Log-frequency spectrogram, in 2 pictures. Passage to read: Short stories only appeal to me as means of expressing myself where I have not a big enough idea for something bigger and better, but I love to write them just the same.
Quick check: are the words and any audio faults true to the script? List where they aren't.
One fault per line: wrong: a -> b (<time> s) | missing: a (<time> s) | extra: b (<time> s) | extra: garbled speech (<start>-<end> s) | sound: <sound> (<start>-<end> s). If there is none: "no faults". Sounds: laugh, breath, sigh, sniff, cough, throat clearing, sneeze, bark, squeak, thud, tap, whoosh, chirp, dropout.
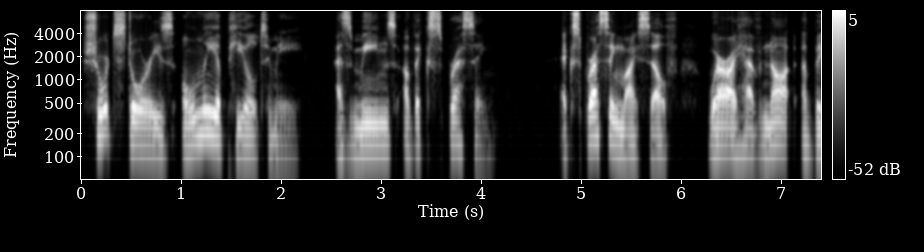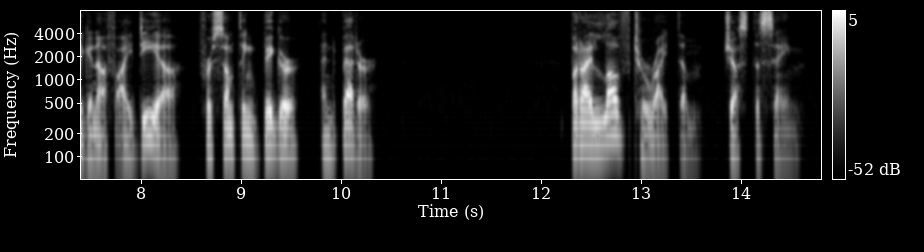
extra: expressing (4.8 s)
